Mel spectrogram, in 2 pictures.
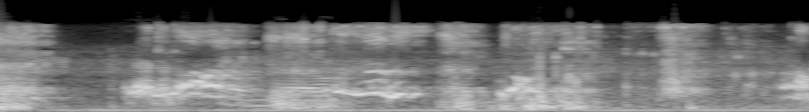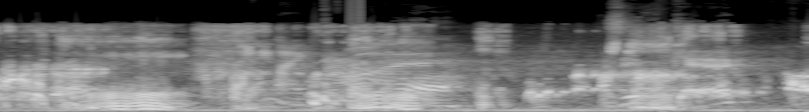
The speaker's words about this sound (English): Really? Did you hear that noise? Is anybody listening? That's my dog makes that noise. Why?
